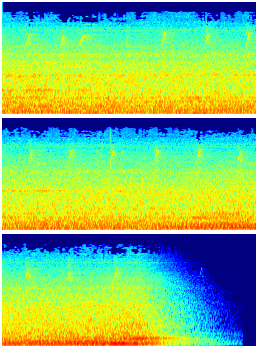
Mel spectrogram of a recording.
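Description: Pacific National container freight train pulling away on the rails: a steady rumble with a low drone that grows louder toward the end, and a faint high chirp repeating about twice a second. The sound then fades out.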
